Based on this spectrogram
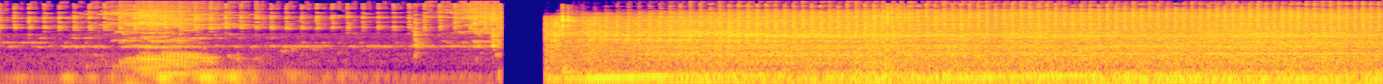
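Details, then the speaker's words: Van repaired after a rusty fuel tank caused stalling, on a test drive: loud steady engine with a dull diesel-like knock about four times a second under road noise, alongside tappet noise; piston slap. "Okey sekarang kau boleh dengar bunyi knocking dia. Ha tu bunyi knocking enjin eh dah macam bunyi enjin diesel."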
